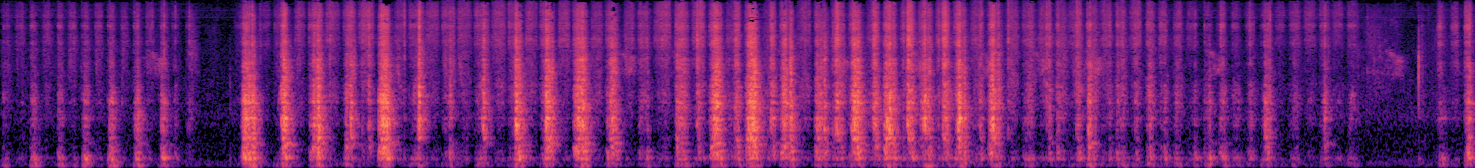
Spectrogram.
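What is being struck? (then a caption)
Coated scratch-art card scraped with a wooden stylus. A wooden stylus scrapes away the black layer of a flat black-coated scratch-art card in dense, rapid strokes, about three per second. The steady, dry rasping is soft at first, pauses briefly, then strikes harder and continues before easing off near the end.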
